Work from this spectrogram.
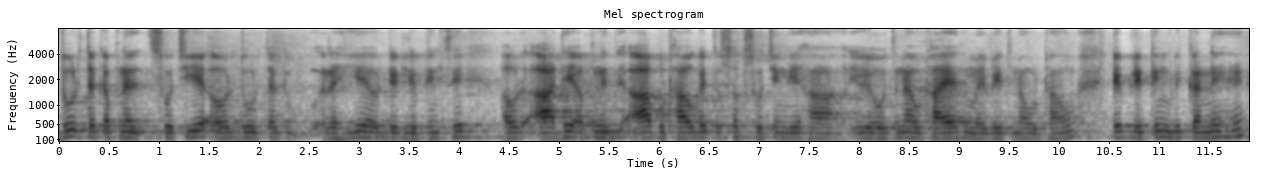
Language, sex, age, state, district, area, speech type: Hindi, male, 18-30, Uttar Pradesh, Jaunpur, urban, spontaneous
